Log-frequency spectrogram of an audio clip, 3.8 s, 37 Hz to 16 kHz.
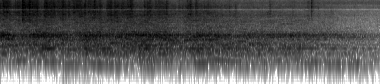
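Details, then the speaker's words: R2-D2 dome Rockler bearing with acetal resin balls and an extra spacer added to stop rubbing, dome plate attached and amplifying the sound: an even, soft whirring that fades as it slows, with no grinding or knocking. It turns freer. "well it does seem to move up a lot freer"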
